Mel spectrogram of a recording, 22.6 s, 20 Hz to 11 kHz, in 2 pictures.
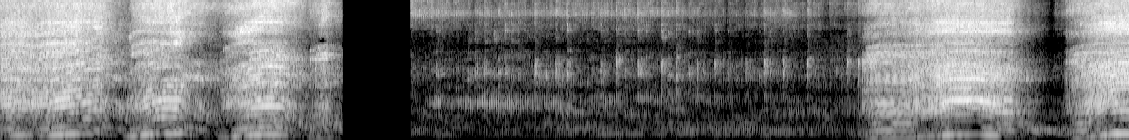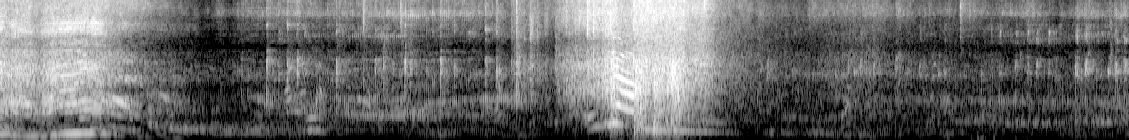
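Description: Small two-stroke chainsaw (Stihl 020T) revved up and down in short repeated blips while cutting through the mango trunk, ticking over at lower revs in between. About seventeen seconds in comes the loudest sound: a crash of splitting wood and branches and leaves as the tree falls.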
